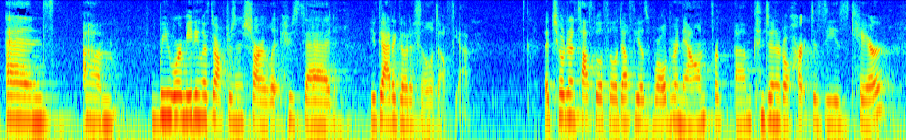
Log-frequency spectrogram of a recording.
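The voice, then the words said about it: Southern American drawl. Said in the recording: “I have a southern drawl.”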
